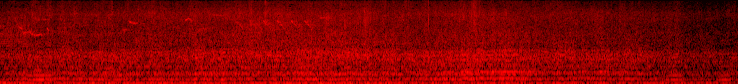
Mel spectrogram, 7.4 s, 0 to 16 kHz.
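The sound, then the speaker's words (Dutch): Honeybees buzz inside a hive holding some 50,000 to 60,000 bees. The hum is dense, continuous and low, at an even level throughout, with no voices. “In deze kast zitten misschien 50.000 tot 60.000 bijen.”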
